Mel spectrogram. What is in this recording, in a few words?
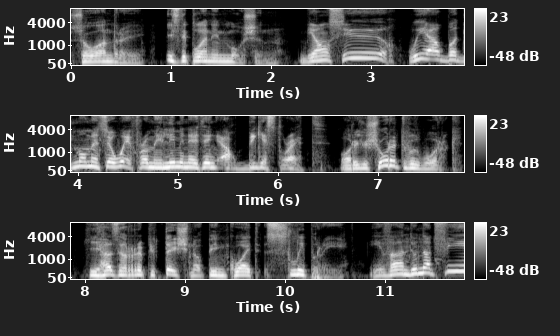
Multi accent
